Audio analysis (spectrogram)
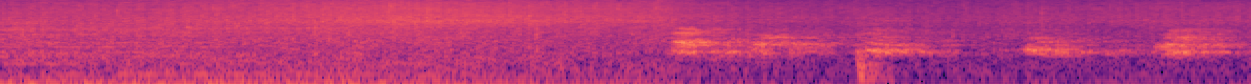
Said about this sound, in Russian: После входной двери лает собака.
